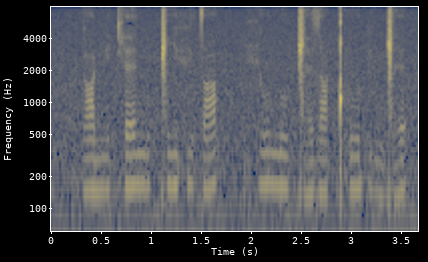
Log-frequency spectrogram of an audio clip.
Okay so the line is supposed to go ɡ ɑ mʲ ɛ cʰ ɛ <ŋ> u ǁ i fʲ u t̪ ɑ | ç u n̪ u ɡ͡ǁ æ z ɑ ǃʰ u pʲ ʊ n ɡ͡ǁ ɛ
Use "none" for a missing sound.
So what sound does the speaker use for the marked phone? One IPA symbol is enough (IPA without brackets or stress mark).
ŋ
